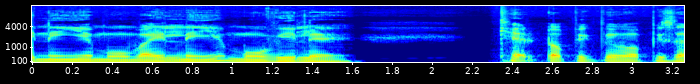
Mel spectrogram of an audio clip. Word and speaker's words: Movile: मोविले केव तो मैंने जब इसके बारे में जब मैं पढ़ रहा था तो मैंने पहले इसे पढ़ा था मोबाइल केव क्योंकि स्पेलिंग में बस वी और बी का अंतर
